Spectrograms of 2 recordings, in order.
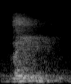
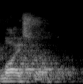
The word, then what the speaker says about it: Lyser: comment and this is leor that's that's fine I get a lot of different pronunciations uh my name is lyser and I'm here this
